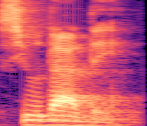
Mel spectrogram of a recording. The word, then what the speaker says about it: ciudad: deve anotar é que você não vai pronunciar totalmente esse de por exemplo nunca você vai ler ciudad nem felicidade tá ok você é um bebê bem leve perceba-se o data felicidade o de você vai encostar a língua nos dentes mas não vai pronunciar totalmente o de se lidar felicidade tá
